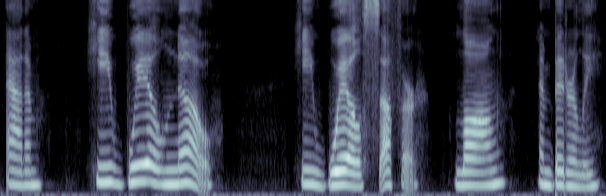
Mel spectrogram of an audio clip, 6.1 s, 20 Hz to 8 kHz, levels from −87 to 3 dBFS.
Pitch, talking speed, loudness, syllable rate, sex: 210 Hz, 90 wpm, -19 LUFS, 3.2 syllables/s, female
